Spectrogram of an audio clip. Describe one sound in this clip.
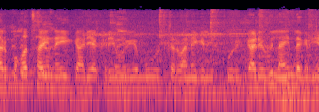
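A crowd murmurs in a busy street outdoors.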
